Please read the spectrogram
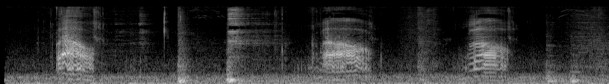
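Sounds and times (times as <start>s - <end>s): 
cat meowing: 0.5s - 1.0s, 3.1s - 3.8s, 4.6s - 5.2s.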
